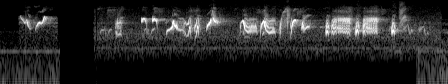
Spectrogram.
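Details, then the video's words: Curve-billed Thrasher in an Arizona desert backyard in spring, singing from a high perch such as a cactus or rooftop: a brief opening note, then a rich, jumbled run of quick varied warbled phrases, some slurred, some buzzy; faint steady hum. "Song of Curve-billed Thrasher"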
